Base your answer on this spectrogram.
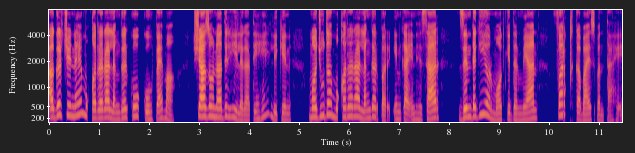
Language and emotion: Urdu, neutral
